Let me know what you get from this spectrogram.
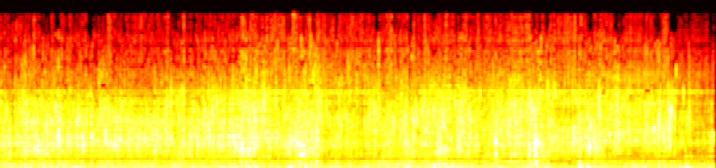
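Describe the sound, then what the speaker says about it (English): King prawns stirred into a sizzling Bangladeshi masala for a bhuna curry make a steady, dense frying hiss with soft scraping stirs, continuous and close, no voices. "So mix the prawn into everything properly."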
